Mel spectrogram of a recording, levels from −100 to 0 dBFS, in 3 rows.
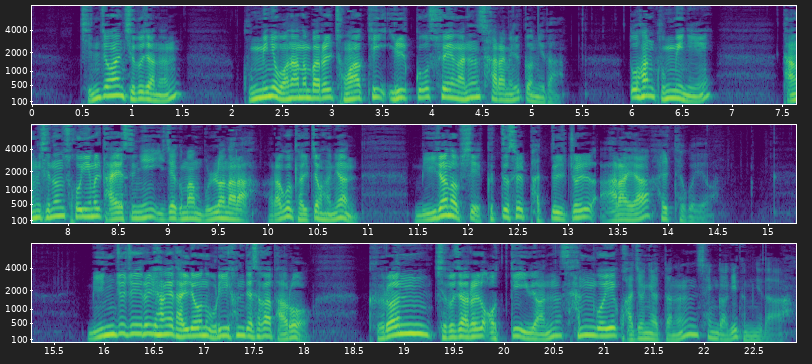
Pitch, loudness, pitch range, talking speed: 170 Hz, -21 LUFS, 135-195 Hz, 310 characters per minute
